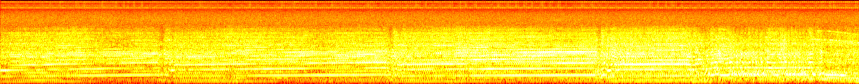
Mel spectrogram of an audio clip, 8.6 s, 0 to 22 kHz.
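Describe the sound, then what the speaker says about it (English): A high-pitched V10 GT race car engine wails steadily from on board during an FIA GT race, revving up through gears with brief shifts, loud and continuous with no talking. "listen to the much more waffly exhaust note of the V10"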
